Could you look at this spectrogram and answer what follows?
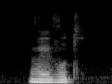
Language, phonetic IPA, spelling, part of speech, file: Polish, [ˈvɨvut], wywód, noun, LL-Q809 (pol)-wywód.wav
